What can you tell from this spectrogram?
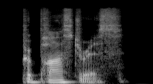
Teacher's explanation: This adjective has 4 syllables, and the stress is on that second syllable.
